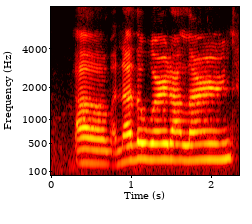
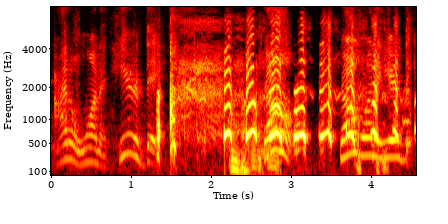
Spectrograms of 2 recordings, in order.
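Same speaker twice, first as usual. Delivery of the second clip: exasperated; 14 semitones higher, 8 dB louder than usual. Retold or imitated. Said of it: "I'm just like".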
